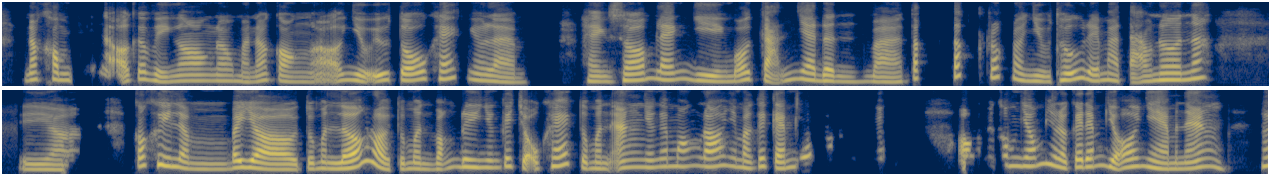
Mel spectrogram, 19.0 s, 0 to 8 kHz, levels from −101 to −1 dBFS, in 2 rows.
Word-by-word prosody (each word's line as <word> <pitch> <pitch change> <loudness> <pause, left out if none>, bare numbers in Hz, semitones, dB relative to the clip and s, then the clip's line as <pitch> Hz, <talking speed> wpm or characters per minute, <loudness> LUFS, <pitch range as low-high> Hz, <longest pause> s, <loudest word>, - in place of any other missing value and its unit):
nó 245 +3 -1
không 250 -2 -2 0.2
là - - -6
ở 440 - +2
cái 260 - -3
vị 195 -7 -2
ngon 205 +2 -2
đâu 200 -1 -4
mà 170 -4 -6
nó 205 +6 -3
còn 175 -6 -3
ở 200 - -2
nhiều 220 -3 -1
yếu 225 - +2
tố 225 +2 +3
khác 275 +3 -3
như 235 -4 -4
là 170 -6 -1 0.5
hàng 180 -1 -3
xóm 220 +8 +1
láng 250 0 -1
giềng, 190 -5 0
bối 225 +6 +1
cảnh, 235 -1 -2
gia 250 -3 +2
đình 195 -5 0
và 170 -1 -2
tất 280 - -2 0.2
tất 355 +1 0
rất 320 -1 -5
là 250 - 0
nhiều 195 -4 -3
thứ 235 +8 +1
để 205 -5 0
mà 220 -2 -3
tạo 190 -2 -4
nên 235 +2 +2
á. 290 +2 +1 0.6
Thì, 180 0 -3
à, 175 -1 -2 0.5
có 295 - +2
khi 325 -2 +3
làm 195 -7 -2
bây 240 +3 +5
giờ 185 -6 +7
tụi 200 - -2
mình 215 -2 -1
lớn 225 - +8
rồi, 225 - +5
tụi 195 - -5
mình 200 -3 -2
vẫn 225 +8 -2
đi 265 -1 +3
những 250 0 -3
cái 285 - 0
chỗ - - +2
khác, 310 +5 +2
tụi 225 - -1
mình 210 -1 -2
ăn 245 +5 +1
những 250 0 -2
cái 280 - -3
món 290 +1 -2
đó 275 0 +6
nhưng 290 -3 -5
mà 235 - +1
cái 285 +5 -1
cảm 220 -4 +2
giác 305 +3 -3
nó 335 - -18 0.3
khác, 290 - -18 0.5
ờ, 220 - +2
nó 315 - -24
không 300 -3 -3
giống 295 +3 +2
như 365 -5 +1
là 245 - +4
cái 265 +3 +2
đám 280 +2 +3
giỗ 235 - +5
ở 265 - +4
nhà 250 -8 +1
mình 200 0 -3
ăn, 250 +5 +1 0.3
nó 300 - 0
230 Hz, 270 wpm, -24 LUFS, 200-270 Hz, 0.6 s, lớn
